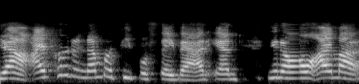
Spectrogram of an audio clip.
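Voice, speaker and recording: The tone is bright and sharp, in a raised, projected voice. Pitch varies in an ordinary way at a moderate pace. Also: woman. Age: 70s. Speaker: retirement coach. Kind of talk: interview. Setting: podcast.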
